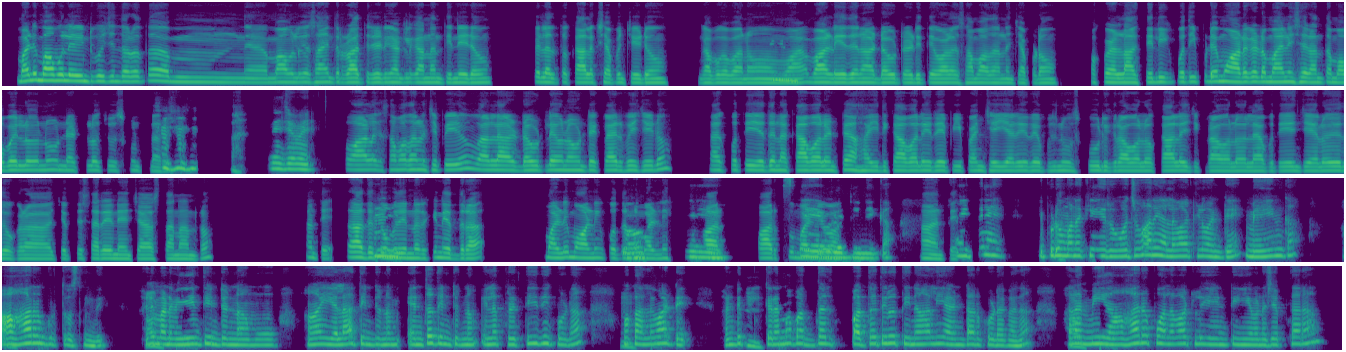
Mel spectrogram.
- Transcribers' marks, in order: other background noise; in English: "మొబైల్‌లోను, నెట్‌లో"; giggle; tapping; in English: "క్లారిఫై"; in English: "సేమ్"; in English: "మార్నింగ్"; in English: "మెయిన్‌గా"
- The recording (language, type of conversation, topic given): Telugu, podcast, రోజువారీ పనిలో ఆనందం పొందేందుకు మీరు ఏ చిన్న అలవాట్లు ఎంచుకుంటారు?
